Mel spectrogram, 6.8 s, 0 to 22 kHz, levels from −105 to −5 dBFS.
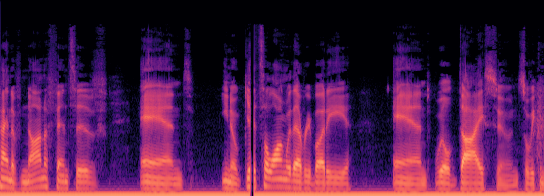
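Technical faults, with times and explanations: Throughout: DC offset. The speech waveform sits shifted off zero by a constant, inaudible itself but eating headroom and showing as steady energy at the spectrum's bottom.
3.13–3.18 s: gap at a join of encoded pieces. A 52 ms gap opens after "you know", with smeared edges; separately encoded pieces kept their start delay and end padding, and speech resumes with "along with everybody and".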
